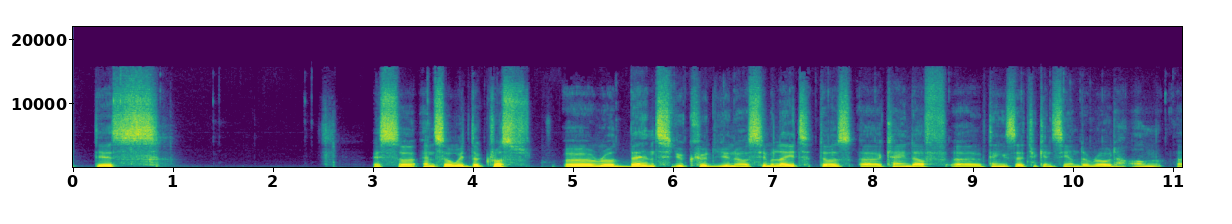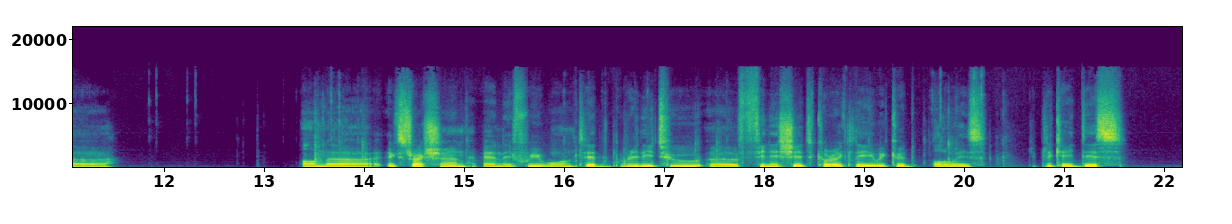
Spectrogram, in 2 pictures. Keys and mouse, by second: 0.4 click, 1.4 click, 1.7 g, 2.3 click, 2.7 Tab, 3.5 click, 10.9 click, 11.8 click, 12.2 click, 13.0 Tab, 13.6 2, 13.7 click, 19.0 shift+d, 19.7 click, 19.9 1, 20.4 g.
